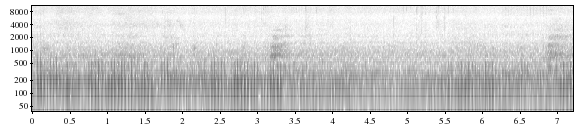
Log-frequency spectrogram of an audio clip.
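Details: Cuddly house cat Ai, once part of a stray family, sleeping curled in her owner's arms; a continuous rhythmic purr of about three pulses per second, deep and steady, with faint rustles.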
